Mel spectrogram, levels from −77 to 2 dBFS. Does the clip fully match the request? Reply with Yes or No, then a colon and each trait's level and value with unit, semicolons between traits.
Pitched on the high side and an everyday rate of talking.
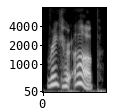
Yes: high, 245 Hz; average, 190 wpm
